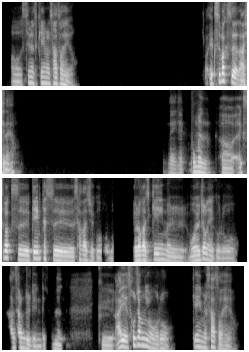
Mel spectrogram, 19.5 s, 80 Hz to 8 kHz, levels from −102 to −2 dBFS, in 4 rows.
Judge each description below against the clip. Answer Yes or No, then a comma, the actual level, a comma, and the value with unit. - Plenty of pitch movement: Yes, wide, 6.2 semitones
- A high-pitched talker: No, low, 125 Hz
